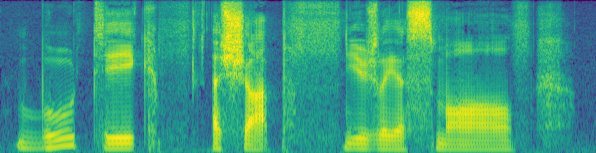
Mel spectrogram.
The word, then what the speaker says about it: boutique: by then we have une boutique now remember the French you is not a you it's a boo and to do that we go e keep that e sound going and making with your mouth ye mmm boutique a shop usually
